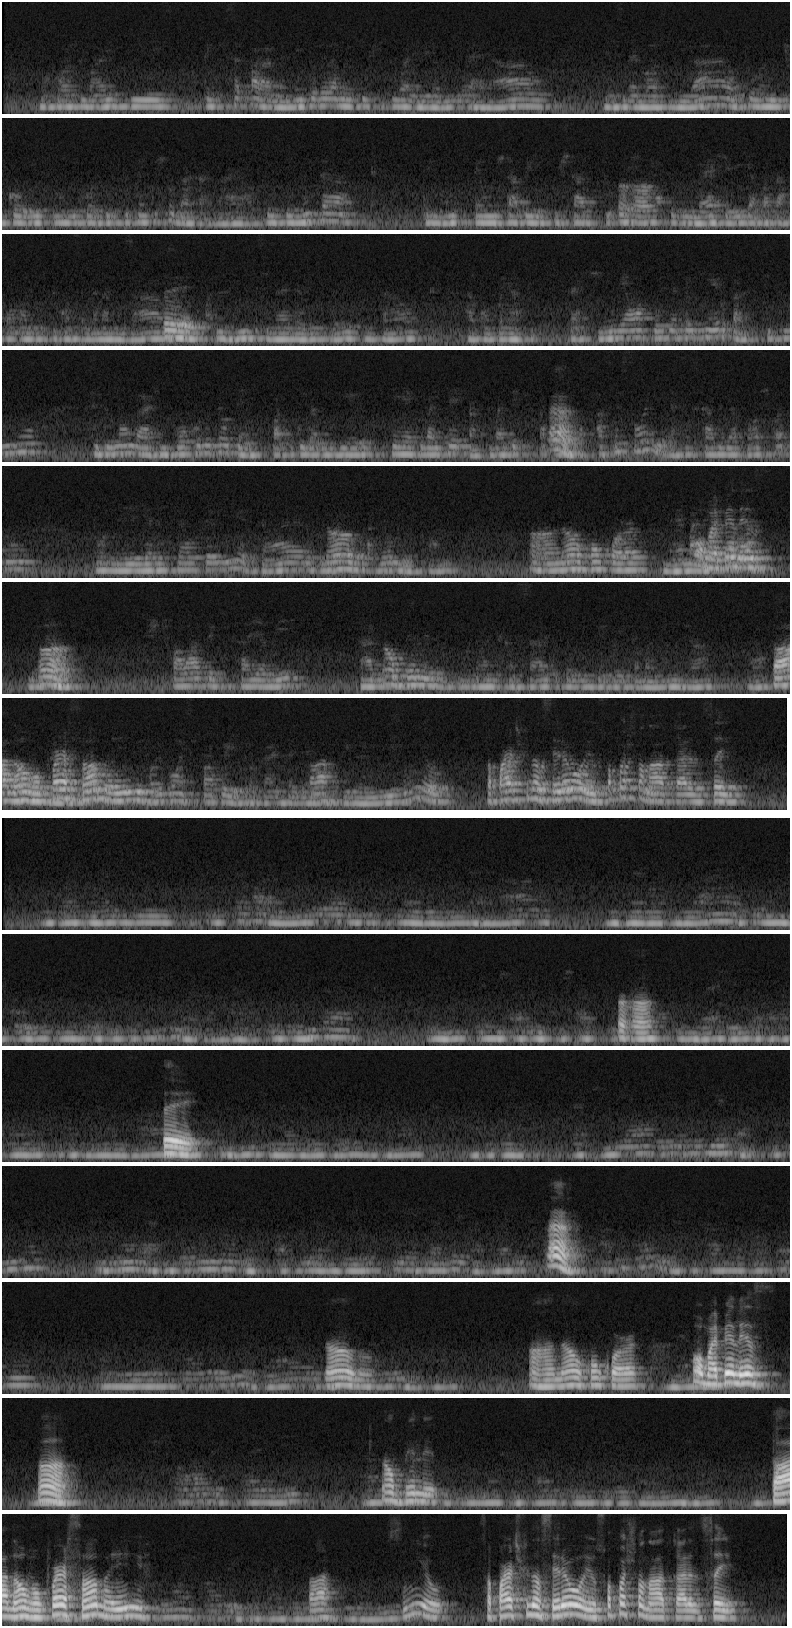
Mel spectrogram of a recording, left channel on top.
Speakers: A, on the left; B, on the right.
A: Eu gosto mais de. Tem que separar, né? Nem toda a notícia que tu vai ver ali é real. Esse negócio de, ah, o fulano indicou isso, fulano indicou aquilo, tu tem que estudar, cara, na real. Tem que ter muita tem muito, tem um status, o status,
B: aham,
A: o status investe aí, que é a plataforma ali que tu consegue analisar
B: sei.
A: vários índices, né, das empresas e tal, acompanhar ce- certinho, e é uma coisa, é teu dinheiro, cara. Se tu não, se tu não gasta um pouco do teu tempo para cuidar do dinheiro, quem é que vai ter, cara? Tu vai ter que ficar pagando
B: É,
A: um assessor aí, essas casas de aposta para tu poder gerenciar o teu dinheiro. Então, é, eu prefiro
B: não, não,
A: fazer o mesmo, sabe?
B: aham, não, concordo.
A: Né? Mas
B: oh
A: deixa
B: mas
A: eu te
B: beleza.
A: falar, beleza?
B: Ah,
A: Deixa eu te falar, eu tenho que sair ali, sabe?
B: não, beleza.
A: Vou, vou dar uma descansada, que eu tô muito tempo aí trabalhando já, tá?
B: Tá, não, vamos
A: Mas
B: conversando
A: aí,
B: aí.
A: foi bom esse papo aí, trocar essa ideia
B: Tá.
A: contigo aí.
B: Sim, eu. Essa parte financeira eu, eu sou apaixonado, cara, disso aí.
